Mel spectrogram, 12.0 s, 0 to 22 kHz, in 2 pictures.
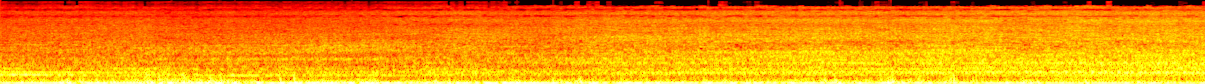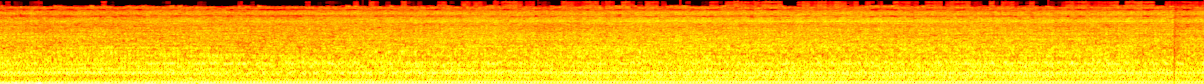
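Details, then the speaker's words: Front-end-damaged 2016 Subaru WRX, started after the fuel pump began running: a brief rough catch, then a smooth, even, low idle with no knocks or misses. It runs pretty well. "your own runs actually pretty good that's always a great sign guys"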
